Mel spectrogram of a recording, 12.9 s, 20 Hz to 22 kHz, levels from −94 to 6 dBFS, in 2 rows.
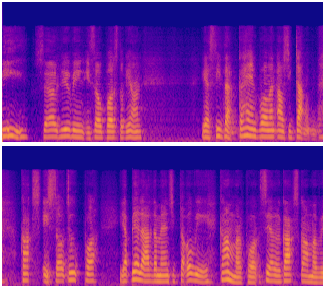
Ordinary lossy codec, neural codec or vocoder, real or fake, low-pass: AAC, 48 kbps; codec, 16 kHz in and 24 kHz out, 0.4 kbps, LongCat-Audio-Codec, two codebook decoder; fake; 10.8 kHz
